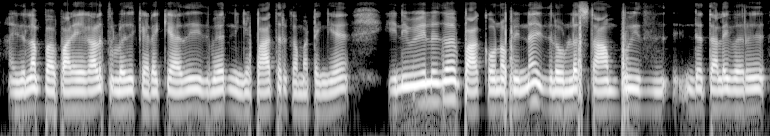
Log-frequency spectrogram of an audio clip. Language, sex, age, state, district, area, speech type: Tamil, female, 45-60, Tamil Nadu, Madurai, urban, spontaneous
